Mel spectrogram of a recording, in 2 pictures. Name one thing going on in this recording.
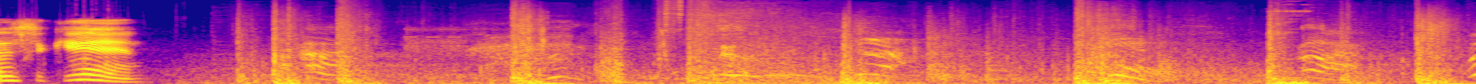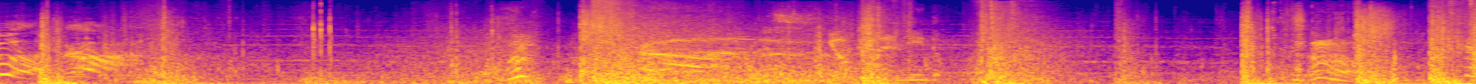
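Fists and kicks land with heavy thuds in a fast brawl.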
